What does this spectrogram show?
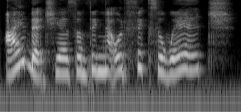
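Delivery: put-on a girl hatching a plan; eager little girl. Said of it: "said Dory".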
